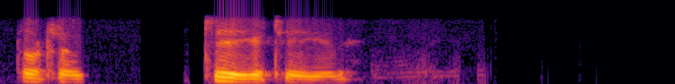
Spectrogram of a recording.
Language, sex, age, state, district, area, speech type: Dogri, male, 18-30, Jammu and Kashmir, Reasi, rural, conversation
